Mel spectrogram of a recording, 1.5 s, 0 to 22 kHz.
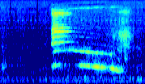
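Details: Kittens in a litter of seven, born June 21 to a stray mother, play indoors with a microfiber towel. One drawn-out meow slides steadily downward, with rich harmonics. Soft human voices are heard around it.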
